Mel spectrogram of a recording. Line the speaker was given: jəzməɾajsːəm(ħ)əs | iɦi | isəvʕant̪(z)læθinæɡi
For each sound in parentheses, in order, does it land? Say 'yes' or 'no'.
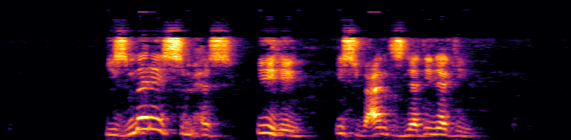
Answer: yes, yes

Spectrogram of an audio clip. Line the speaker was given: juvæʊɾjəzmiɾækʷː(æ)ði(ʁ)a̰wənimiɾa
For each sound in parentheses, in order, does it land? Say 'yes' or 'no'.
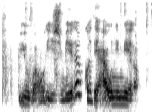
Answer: yes, no

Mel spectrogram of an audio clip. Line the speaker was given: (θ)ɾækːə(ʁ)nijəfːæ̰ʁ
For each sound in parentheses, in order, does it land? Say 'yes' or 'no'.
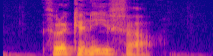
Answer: yes, no

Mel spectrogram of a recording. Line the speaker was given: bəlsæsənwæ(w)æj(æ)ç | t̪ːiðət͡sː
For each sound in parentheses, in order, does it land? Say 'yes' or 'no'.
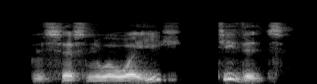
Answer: yes, no

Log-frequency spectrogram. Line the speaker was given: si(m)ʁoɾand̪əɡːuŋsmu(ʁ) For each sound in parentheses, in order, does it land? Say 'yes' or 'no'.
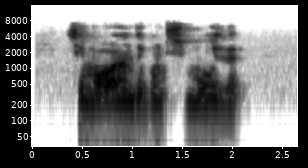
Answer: yes, no

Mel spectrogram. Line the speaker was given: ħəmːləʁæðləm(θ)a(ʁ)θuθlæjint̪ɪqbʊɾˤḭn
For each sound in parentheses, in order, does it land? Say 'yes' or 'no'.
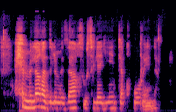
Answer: no, yes

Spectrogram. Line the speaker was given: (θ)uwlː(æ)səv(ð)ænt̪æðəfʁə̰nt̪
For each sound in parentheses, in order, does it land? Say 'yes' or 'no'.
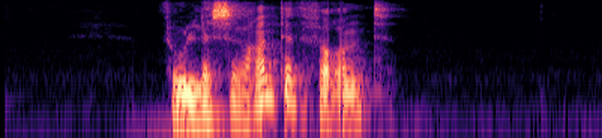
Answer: yes, yes, no

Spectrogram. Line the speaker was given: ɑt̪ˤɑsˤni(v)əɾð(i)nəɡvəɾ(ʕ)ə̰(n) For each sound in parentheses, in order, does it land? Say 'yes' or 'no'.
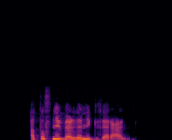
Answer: yes, no, yes, yes

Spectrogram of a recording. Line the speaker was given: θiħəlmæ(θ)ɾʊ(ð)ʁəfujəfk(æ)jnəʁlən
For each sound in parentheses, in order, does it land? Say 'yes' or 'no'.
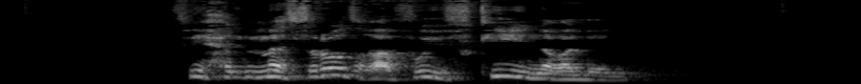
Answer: yes, yes, no

